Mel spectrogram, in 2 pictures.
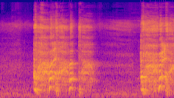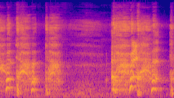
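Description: Three bouts of repeated harsh coughing, several coughs in each, separated by short pauses, with faint room noise.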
